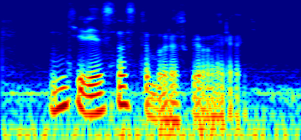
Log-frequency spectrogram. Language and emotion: Russian, neutral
